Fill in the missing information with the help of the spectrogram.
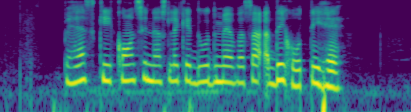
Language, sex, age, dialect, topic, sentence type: Hindi, female, 18-24, Marwari Dhudhari, agriculture, question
